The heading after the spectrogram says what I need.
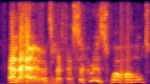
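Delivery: put-on old man scientist voice. Speaker trying out a character for the group, Professor Griswold old-man scientist voice. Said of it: "It's like an old man scientist".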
